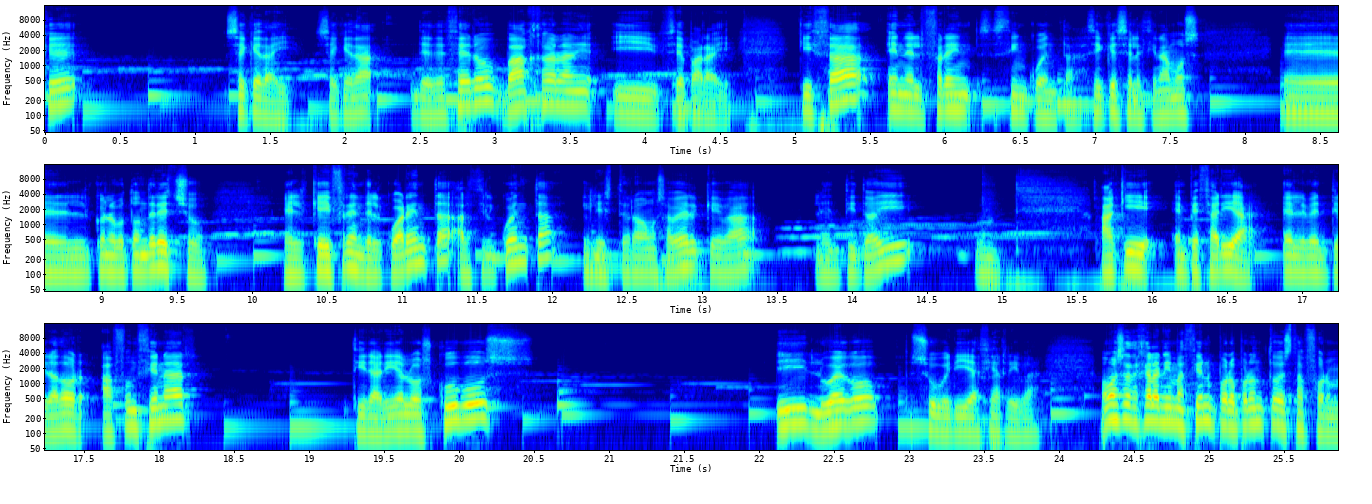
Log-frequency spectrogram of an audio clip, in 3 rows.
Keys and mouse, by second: 1.5 space, 2.1 click, 2.5 space, 4.7 space, 5.0 right click, 5.6-7.2 right drag, 8.5 right click, 9.2-11.8 right drag, 12.5 click, 12.7 space, 14.9 space, 15.4 space, 15.7 space, 18.4-22.5 drag, 25.4 right click.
